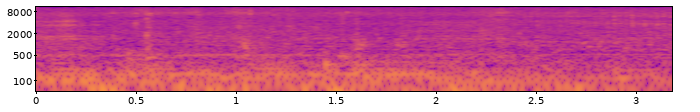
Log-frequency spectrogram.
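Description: A trolling motor runs in spot-lock mode on a 32-foot Sea Vee boat, a low steady hum and churn blended with wind buffeting and water noise, continuous and fairly close, with no talk.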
